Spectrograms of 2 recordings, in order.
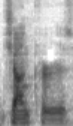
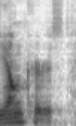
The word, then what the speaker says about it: Junkers: And it looks like, if you read this, it's with a J, it looks like Junkers, but in German it's the Junkers.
